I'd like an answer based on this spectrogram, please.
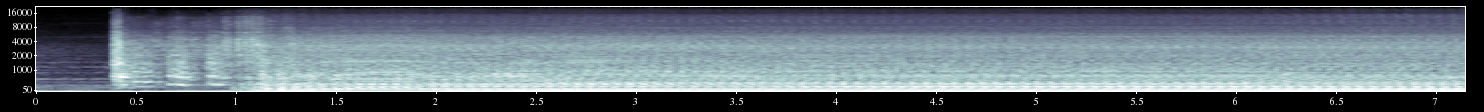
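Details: Rebuilt Subaru STI at first start after fresh oil and power steering fluid: it catches after a few cranks and settles into a smooth, even idle. Slight smoke comes from an oil leak burning off the up-pipe, plus one small exhaust gasket leak.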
